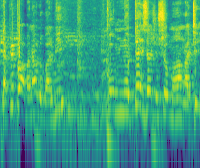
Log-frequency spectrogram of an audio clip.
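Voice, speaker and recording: A young man from Congo, answering interview questions in a halting way, repeating himself and sending long formal greetings. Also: sits high, music in the background. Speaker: guest, community member. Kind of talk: casual interview answers mixing French and Lingala.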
